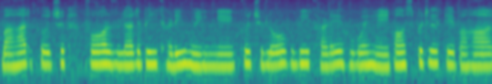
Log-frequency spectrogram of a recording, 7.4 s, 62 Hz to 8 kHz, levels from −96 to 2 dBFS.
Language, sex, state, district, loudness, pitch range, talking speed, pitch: Hindi, female, Bihar, Saran, -15 LUFS, 180-200 Hz, 140 wpm, 195 Hz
